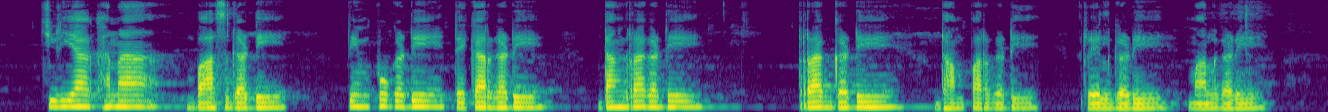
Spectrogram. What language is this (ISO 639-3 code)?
sat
